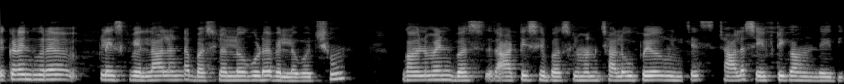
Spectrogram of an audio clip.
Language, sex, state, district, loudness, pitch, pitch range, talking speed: Telugu, female, Andhra Pradesh, Anantapur, -19 LUFS, 200 Hz, 190-205 Hz, 170 wpm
